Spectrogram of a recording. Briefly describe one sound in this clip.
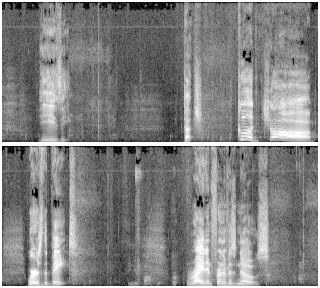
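A man speaks with animation to a dog, in bursts with rising and falling pitch.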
